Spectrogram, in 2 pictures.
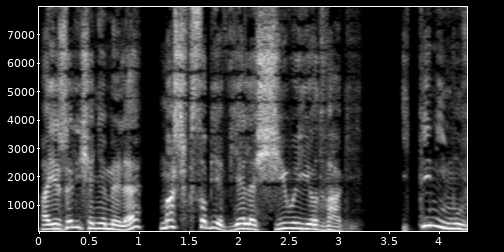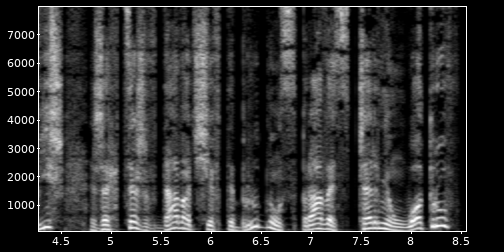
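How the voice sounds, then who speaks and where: A man voicing an honest, stubborn sailor with a raspy, trembling voice who speaks earnestly and indignantly. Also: a little high, sing-song, normal speed, a bit bright, no room sound, studio quality, voice pushed up, exaggerated voice. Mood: pleading.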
